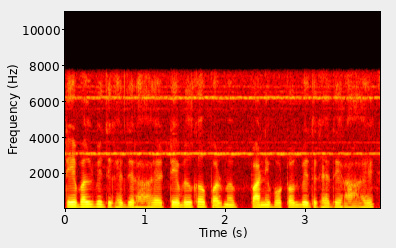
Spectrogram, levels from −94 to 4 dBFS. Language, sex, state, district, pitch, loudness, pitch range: Hindi, male, Arunachal Pradesh, Longding, 125 Hz, -20 LUFS, 120-130 Hz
